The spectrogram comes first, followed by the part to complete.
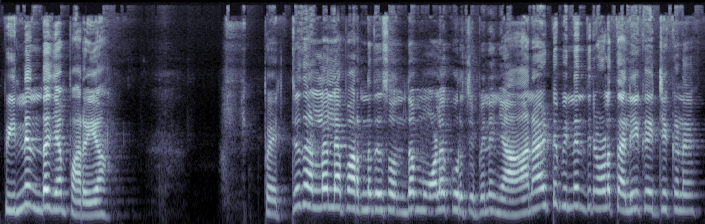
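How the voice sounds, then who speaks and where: A woman's voice: high-pitched, normal speed, natural voice. A woman voicing a bitter, angry young husband who talks bluntly and with scorn. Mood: scornful.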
